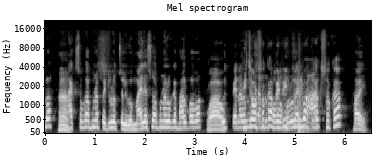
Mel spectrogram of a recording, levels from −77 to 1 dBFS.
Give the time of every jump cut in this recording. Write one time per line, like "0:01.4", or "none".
none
